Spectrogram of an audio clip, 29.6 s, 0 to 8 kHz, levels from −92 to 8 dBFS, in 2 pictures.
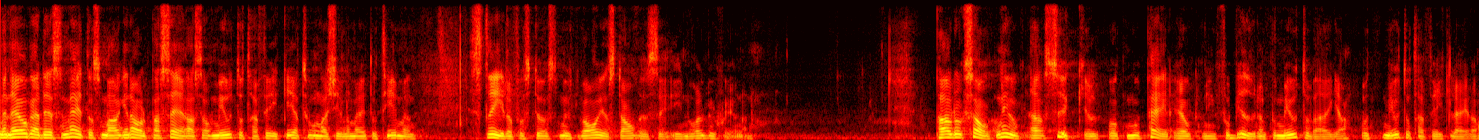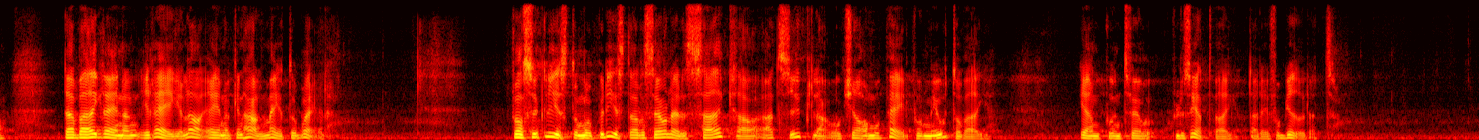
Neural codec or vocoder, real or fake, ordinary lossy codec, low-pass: codec, 16 kHz, 16 kbps, FunCodec, trained on LibriTTS, 50 frames a second; fake; none; none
